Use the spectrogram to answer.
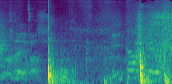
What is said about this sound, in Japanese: ちょっとビール開けるね。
